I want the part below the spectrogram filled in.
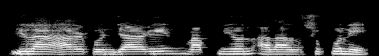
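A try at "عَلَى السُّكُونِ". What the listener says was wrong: alas bukan alal alas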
